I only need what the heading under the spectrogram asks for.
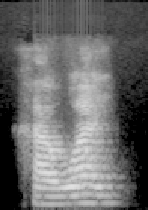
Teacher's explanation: esta pronunciación de la H era como pronunciar la J, pero en un aspecto más débil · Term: aspiración de la H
